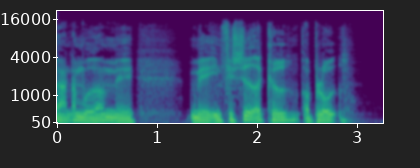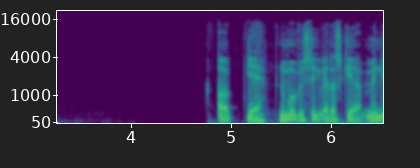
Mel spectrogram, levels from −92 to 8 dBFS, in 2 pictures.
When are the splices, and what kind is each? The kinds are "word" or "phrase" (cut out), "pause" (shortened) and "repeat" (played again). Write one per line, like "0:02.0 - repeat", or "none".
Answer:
0:05.1 - pause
